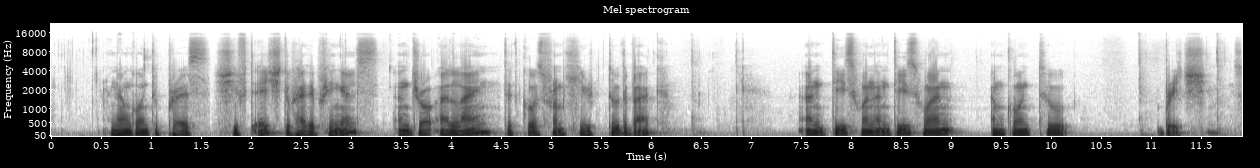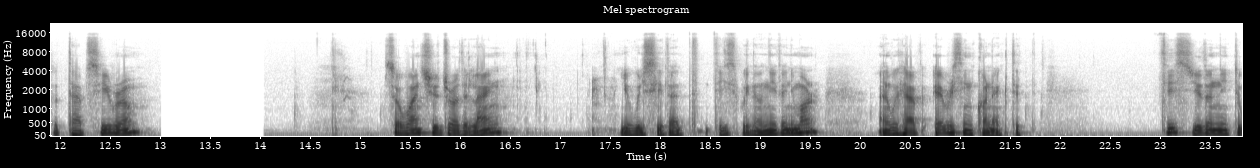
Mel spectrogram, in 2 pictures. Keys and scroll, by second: 1.7 shift+h, 3.0 1, 3.6 shift+a, 6.3 2, 8.8 shift+h, 9.5 1, 10.8 l, 11.4 Tab, 11.6 Tab, 16.5 2, 18.4 x.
